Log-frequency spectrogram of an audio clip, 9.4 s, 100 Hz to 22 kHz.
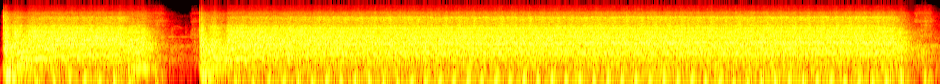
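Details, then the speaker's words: John Deere 317 lawn tractor after engine reinstall, first start attempt: brief crank, pause, then long even chugging crank with no firing; fuel filter empty and still filling. "so my guess is it's going to take just a minute for it to fire up um only from a standpoint of uh it has no fuel in the fuel filter"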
